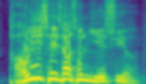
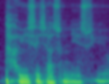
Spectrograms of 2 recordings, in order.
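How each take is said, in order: First: It is said loudly and urgently. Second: It is said quietly and weakly.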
